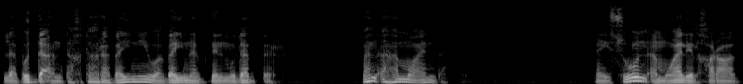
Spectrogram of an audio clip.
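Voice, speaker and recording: A man reading aloud and voicing a proud, stubborn young wife in a raised, higher voice. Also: brisk, long pauses, warm tone, no room sound, studio quality. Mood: insistent.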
